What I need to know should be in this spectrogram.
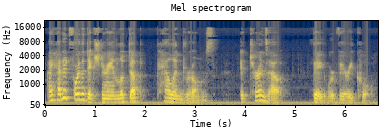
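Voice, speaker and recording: A middle-aged woman reads a children's story aloud in a slightly low voice. Her pitch moves a great deal as she tells it, and she acts out the dialogue. It sounds like a teacher reading at home into a device at arm's length. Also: big pitch swings, measured pace, creaky, darkish tone, a little hiss or hum. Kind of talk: expressive read-aloud of a children's novel. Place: small home room with bookshelves.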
